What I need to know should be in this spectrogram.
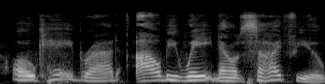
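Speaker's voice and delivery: shrill, very high-pitched screaming. Retelling how Michelle screamed down the store aisle; imitating Michelle screaming. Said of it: "she screams out".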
